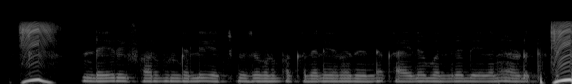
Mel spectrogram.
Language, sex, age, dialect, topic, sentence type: Kannada, male, 25-30, Mysore Kannada, agriculture, statement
